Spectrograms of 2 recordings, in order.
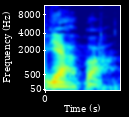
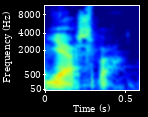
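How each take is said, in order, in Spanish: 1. Se dice con acento andaluz. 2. Se dice con acento español neutro. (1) "Si eres extremeño andaluz, podrías decir" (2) "la pronunciación más neutra que yo haría"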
